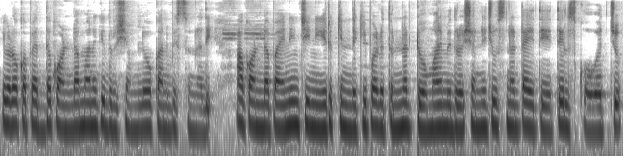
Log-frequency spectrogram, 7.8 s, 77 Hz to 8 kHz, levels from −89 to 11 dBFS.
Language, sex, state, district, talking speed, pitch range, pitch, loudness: Telugu, female, Andhra Pradesh, Krishna, 115 wpm, 175-195 Hz, 180 Hz, -14 LUFS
